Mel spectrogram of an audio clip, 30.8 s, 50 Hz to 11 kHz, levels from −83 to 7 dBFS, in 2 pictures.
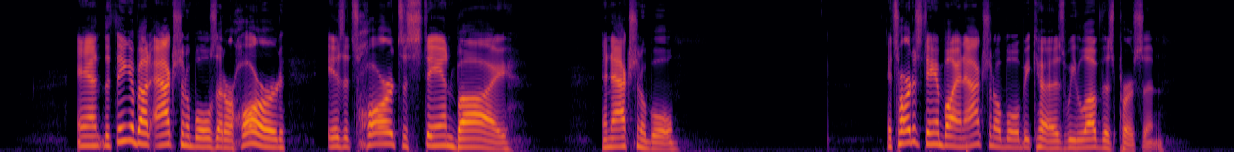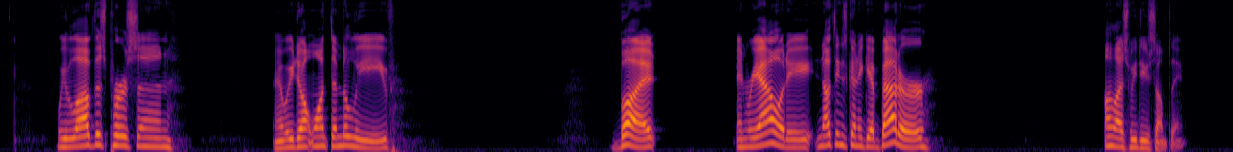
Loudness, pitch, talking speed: -23 LUFS, 165 Hz, 100 wpm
